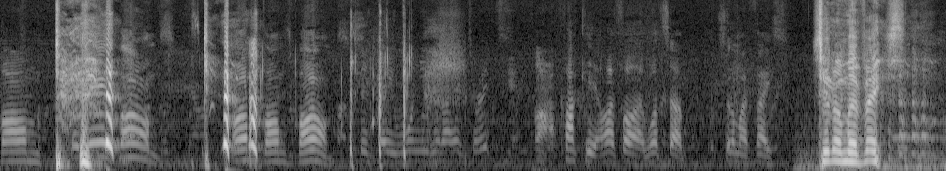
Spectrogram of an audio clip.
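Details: Vocal tics in an adult man who says he has Tourette syndrome, recorded on an airplane; tics involve repeatedly saying words he tries not to say, reportedly worsened by nervousness.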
